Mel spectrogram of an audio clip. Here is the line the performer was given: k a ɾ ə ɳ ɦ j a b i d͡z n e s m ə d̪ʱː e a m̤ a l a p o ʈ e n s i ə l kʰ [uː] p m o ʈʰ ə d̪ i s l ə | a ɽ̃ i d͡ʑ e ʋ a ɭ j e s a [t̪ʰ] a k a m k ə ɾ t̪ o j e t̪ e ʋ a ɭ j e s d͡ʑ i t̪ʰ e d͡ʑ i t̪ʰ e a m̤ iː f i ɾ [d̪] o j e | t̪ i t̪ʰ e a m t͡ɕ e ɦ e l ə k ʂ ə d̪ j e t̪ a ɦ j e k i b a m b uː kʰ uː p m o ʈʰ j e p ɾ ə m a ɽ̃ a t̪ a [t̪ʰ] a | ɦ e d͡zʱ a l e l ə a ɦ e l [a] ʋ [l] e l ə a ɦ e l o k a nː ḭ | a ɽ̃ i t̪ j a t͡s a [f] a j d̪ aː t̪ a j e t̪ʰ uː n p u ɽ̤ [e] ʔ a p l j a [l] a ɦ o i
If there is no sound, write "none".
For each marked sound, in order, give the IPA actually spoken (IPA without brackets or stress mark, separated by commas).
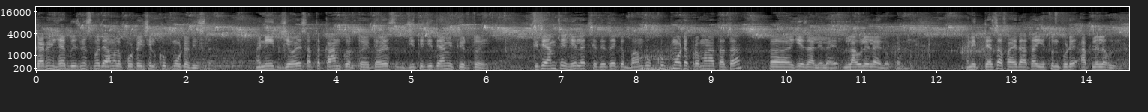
uː, t̪, t̪, t̪, a, l, f, e, l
